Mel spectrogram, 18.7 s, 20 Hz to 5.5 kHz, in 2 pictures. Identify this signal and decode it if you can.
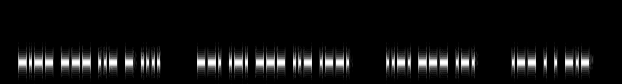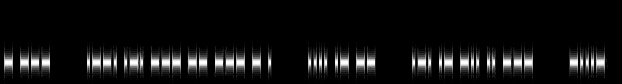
Morse code, heard as a keyed tone, about 30 wpm, 700 Hz. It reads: YOUTH GROUP FOR WEEK TO PROMOTE HAM RADIO <BT>
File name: UK MASTER QSOs TRAINING / 30WPM / UK MASTER QSOs 0039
